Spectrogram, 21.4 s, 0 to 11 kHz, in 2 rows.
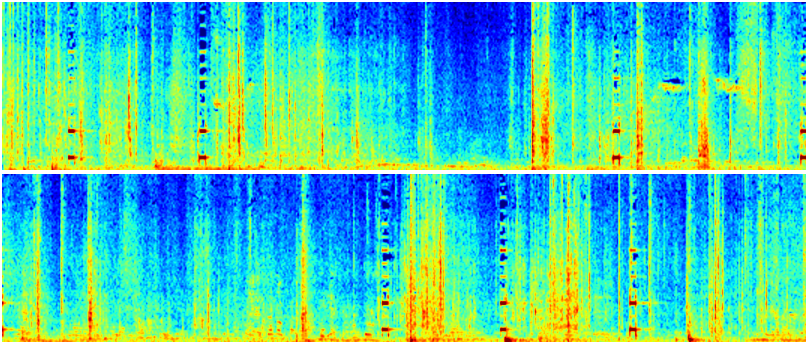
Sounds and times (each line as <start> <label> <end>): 0.8 barcode reader 1.6
2.4 barcode reader 3.8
